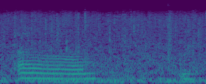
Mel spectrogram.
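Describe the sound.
Steady, dense hiss of falling rain with thunder fills the whole stretch, loud, with a person's voice speaking briefly over it near the start and again at the end.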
